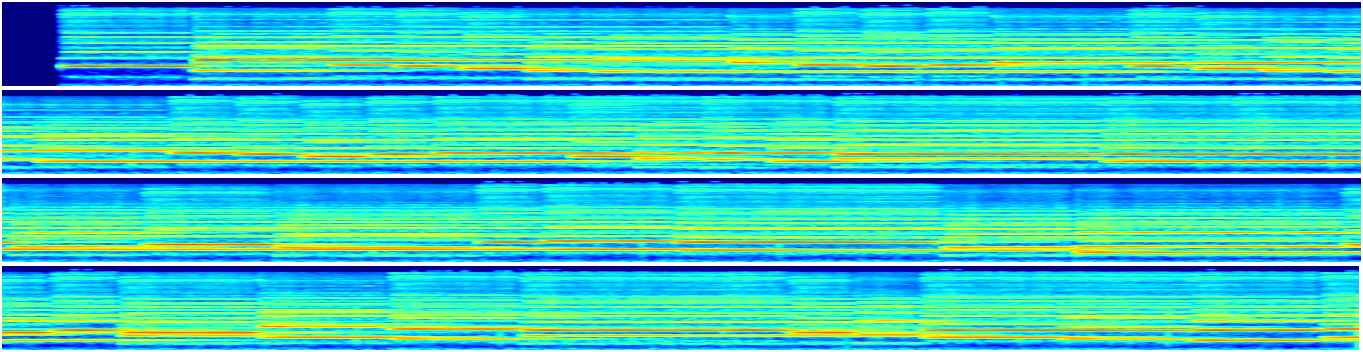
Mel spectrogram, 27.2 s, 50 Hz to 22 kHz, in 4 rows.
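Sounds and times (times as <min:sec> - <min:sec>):
flutes: 0:00.3 - 0:27.1.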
